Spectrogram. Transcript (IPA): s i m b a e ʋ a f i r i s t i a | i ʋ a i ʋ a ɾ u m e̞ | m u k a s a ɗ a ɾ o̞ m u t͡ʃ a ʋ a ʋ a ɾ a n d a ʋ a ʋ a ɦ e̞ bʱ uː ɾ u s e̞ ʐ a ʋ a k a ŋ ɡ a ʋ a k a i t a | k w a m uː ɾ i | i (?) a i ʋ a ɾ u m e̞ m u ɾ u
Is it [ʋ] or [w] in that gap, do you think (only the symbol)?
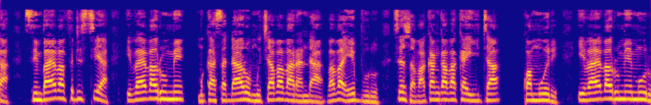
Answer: ʋ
